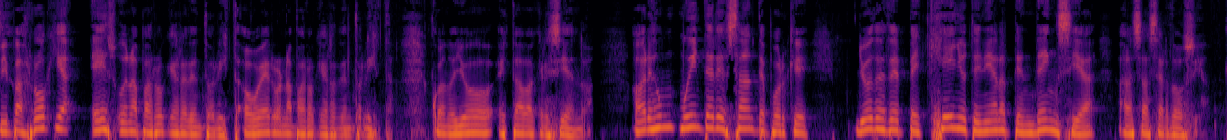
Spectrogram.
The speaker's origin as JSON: {"language": "Spanish", "town": "San Juan de la Maguana", "region": "San Juan", "country": "Dominican Republic", "tie": "born or raised there", "also_born_or_lived": "Ponce, Puerto Rico / San Lorenzo, Puerto Rico", "moved": "as an adult", "lives_now": "Guayama, Puerto Rico", "said": "Yo soy dominicano. Ok. Nací en un pueblo llamado San Juan de la Maguana"}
